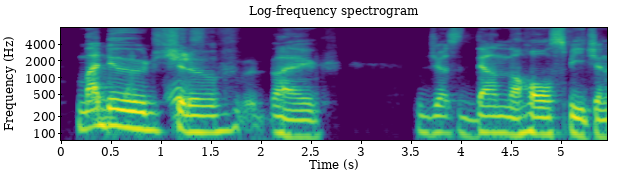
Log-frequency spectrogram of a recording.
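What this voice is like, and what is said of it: Usual voice. Nothing is said of it.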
